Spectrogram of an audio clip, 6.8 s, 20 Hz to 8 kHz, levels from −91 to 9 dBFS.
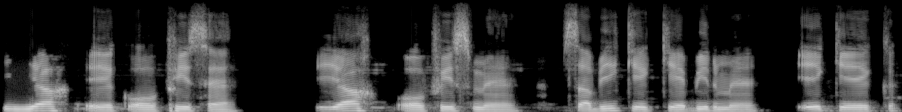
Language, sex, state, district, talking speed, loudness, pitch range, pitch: Hindi, male, Bihar, Jamui, 115 wpm, -15 LUFS, 125-140 Hz, 130 Hz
